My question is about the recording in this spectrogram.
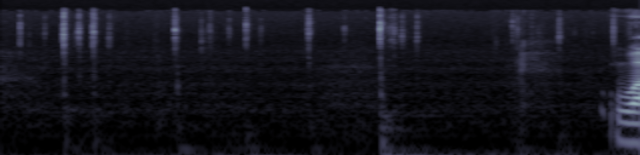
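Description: Typing on a computer keyboard: scattered, irregular key clicks, with one duller thump about two and a half seconds in.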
